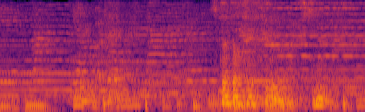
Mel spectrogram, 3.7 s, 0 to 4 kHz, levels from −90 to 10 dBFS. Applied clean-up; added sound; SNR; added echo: none; Bass guitar; 7 dB; reverberation time 0.8 s.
